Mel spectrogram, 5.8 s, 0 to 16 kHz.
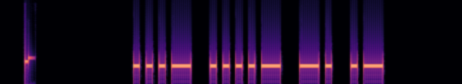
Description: Morse code, heard as a keyed tone, about 15 wpm, 700 Hz. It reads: V4NA
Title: All Cut Numbers - 4-Digit 15wpm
